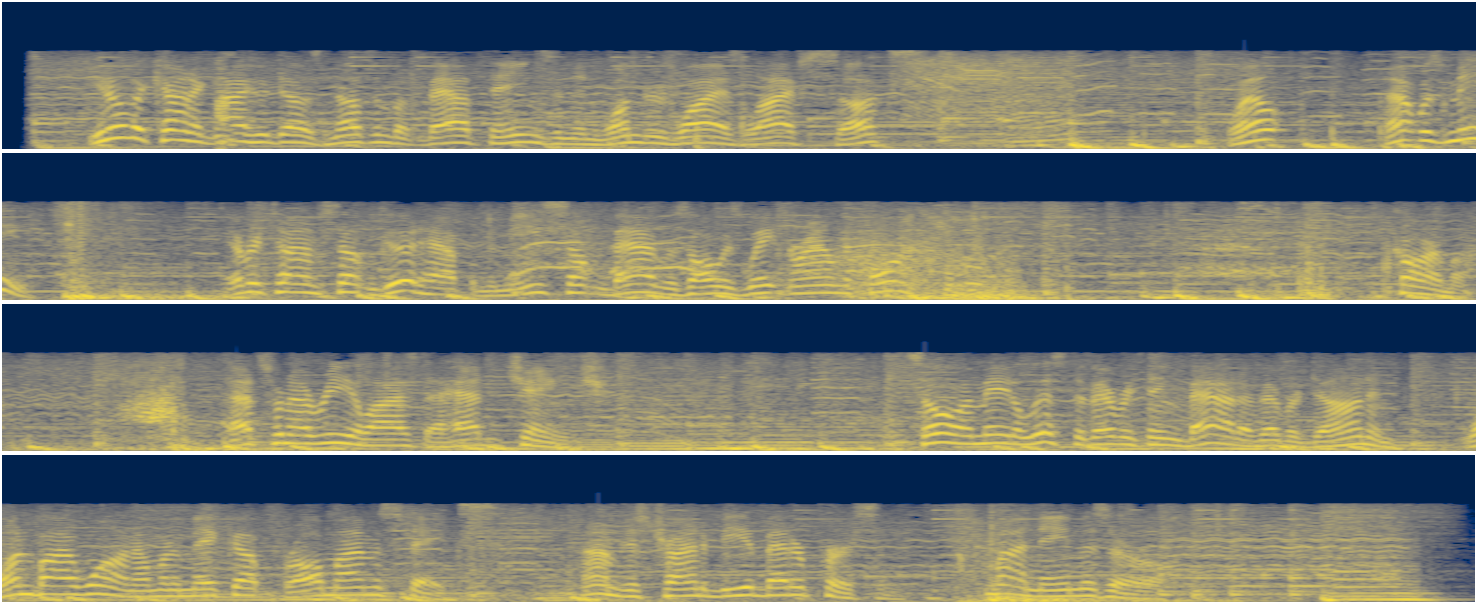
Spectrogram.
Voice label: narration; My Name Is Earl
